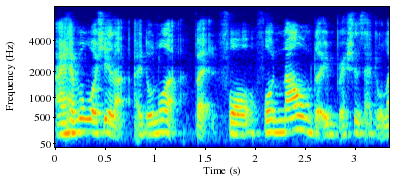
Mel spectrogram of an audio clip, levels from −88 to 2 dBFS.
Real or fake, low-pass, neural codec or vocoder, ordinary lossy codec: real; 7.2 kHz; none; none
